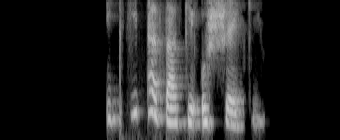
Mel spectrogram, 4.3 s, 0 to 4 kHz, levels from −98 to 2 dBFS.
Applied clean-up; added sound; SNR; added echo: neural mask model DeepFilterNet 3.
